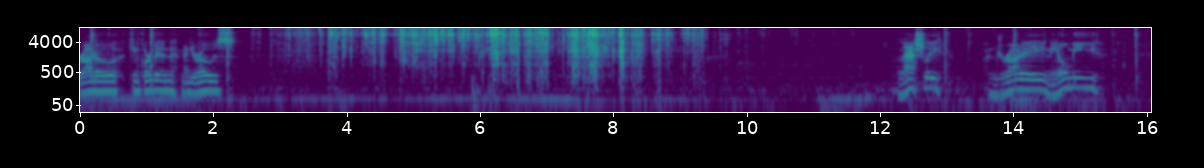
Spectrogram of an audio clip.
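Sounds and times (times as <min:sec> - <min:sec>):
wrapper tearing and crinkling: 0:02.8 - 0:09.8.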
